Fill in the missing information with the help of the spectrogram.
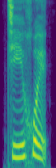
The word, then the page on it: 集会: jí huì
